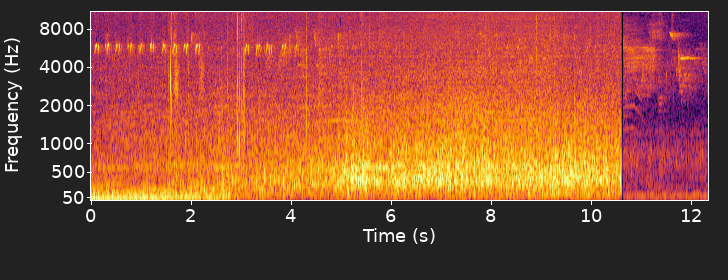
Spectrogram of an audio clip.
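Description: Wind rushing and buffeting on a moving microphone, with a low hum under it for the first couple of seconds and an insect chirping about six times a second at the start. The rushing cuts off suddenly near the end, leaving a much quieter outdoor background.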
